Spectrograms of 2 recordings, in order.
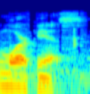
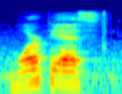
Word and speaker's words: Morpheus: the first appearance of Morpheus. Okay? Not Morbius, the vampire guy. That's a different character. Morpheus, pronounced like the guy from The Matrix.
